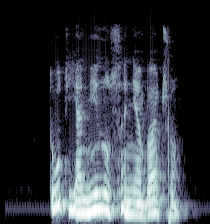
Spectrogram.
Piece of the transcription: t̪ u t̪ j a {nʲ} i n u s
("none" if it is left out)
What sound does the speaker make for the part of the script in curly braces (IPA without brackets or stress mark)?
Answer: mʲ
